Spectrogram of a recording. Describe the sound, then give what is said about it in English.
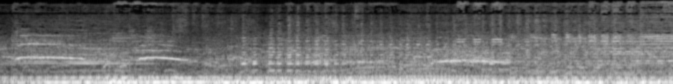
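A busy street car parade in Samoa with steady engine rumble from passing cars carrying flag-waving supporters, and fans cheering and shouting on the sidelines throughout, with occasional car horns and whistles sounding over the loud, continuous din. “Samoans in their cars waving their flags, fans screaming and cheering on the sidelines.”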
